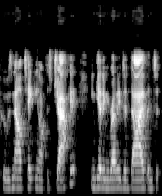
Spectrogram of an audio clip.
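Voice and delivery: usual speaking voice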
